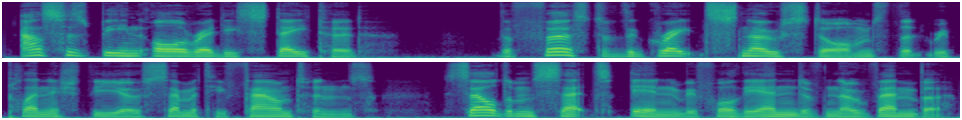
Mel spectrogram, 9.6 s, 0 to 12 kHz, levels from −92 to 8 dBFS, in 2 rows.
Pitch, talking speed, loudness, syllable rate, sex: 115 Hz, 155 wpm, -19 LUFS, 4.6 syllables/s, male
